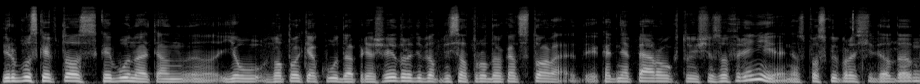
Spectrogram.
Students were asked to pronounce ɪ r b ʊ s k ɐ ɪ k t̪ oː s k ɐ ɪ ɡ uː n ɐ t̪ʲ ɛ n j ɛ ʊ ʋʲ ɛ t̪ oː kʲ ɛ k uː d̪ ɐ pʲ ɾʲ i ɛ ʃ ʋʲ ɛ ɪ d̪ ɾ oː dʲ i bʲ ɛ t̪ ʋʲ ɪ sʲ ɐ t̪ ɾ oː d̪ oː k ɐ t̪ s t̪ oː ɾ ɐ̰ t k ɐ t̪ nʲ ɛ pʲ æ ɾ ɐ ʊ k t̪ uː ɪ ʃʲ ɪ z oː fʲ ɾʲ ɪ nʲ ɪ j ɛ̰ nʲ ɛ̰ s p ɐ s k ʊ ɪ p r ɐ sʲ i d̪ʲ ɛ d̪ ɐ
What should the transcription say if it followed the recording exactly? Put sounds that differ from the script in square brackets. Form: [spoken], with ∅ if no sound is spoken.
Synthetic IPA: ɪ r b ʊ s k ɐ ɪ [p] t̪ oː s k ɐ ɪ [b] uː n ɐ t̪ʲ ɛ n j ɛ ʊ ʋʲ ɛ t̪ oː kʲ ɛ k uː d̪ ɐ pʲ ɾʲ i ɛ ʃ ʋʲ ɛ ɪ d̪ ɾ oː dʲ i bʲ ɛ t̪ ʋʲ ɪ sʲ ɐ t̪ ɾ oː d̪ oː k ɐ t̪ s t̪ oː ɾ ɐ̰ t k ɐ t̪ nʲ ɛ pʲ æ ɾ ɐ ʊ k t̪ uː ɪ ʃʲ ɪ z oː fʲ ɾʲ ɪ nʲ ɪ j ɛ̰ nʲ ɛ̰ s p ɐ s k ʊ ɪ p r ɐ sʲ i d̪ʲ ɛ d̪ ɐ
